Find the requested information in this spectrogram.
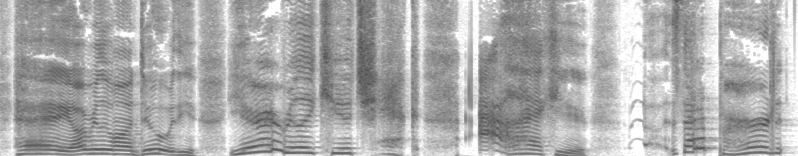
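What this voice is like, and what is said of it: Stoner character voice. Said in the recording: “That's your stoner person... that's my stoner character”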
